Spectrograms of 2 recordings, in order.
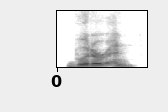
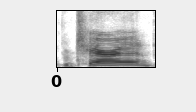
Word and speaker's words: Buterin: 2009 um then vitalik buterin oh my god i think i finally know how to say his name now i was saying bhutarin buddharan i think that's borderin uh vitaly buterin would have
